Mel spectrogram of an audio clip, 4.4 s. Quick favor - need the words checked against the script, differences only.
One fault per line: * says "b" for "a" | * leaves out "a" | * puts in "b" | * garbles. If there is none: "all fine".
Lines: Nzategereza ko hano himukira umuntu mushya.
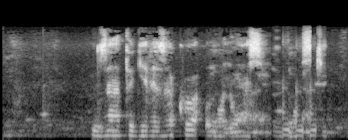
* leaves out "hano himukira"
* garbles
